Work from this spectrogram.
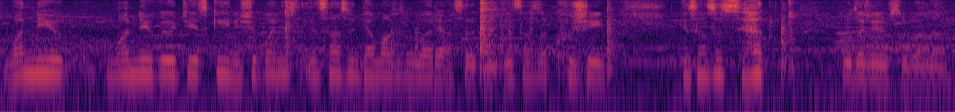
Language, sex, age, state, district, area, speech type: Kashmiri, male, 18-30, Jammu and Kashmir, Srinagar, rural, spontaneous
